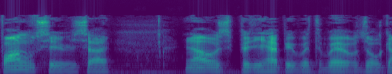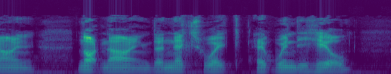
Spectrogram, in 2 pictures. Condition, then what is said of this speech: ALS (motor neuron disease). And apart from your speech, you look very, very well.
